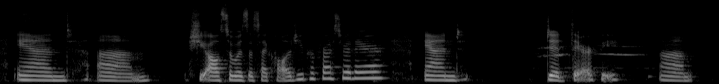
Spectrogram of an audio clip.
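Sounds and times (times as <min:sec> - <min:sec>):
speech: 0:00.2 - 0:04.8, 0:05.5 - 0:07.0
cat meowing in the background: 0:05.4 - 0:06.6.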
